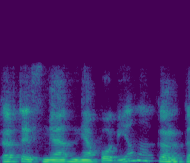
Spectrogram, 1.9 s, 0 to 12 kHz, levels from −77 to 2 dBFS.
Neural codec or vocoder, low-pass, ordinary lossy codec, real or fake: codec, 16 kHz, 2 kbps, X-Codec, HuBERT features, trained on balanced general audio; 7.2 kHz; AAC, 64 kbps; fake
